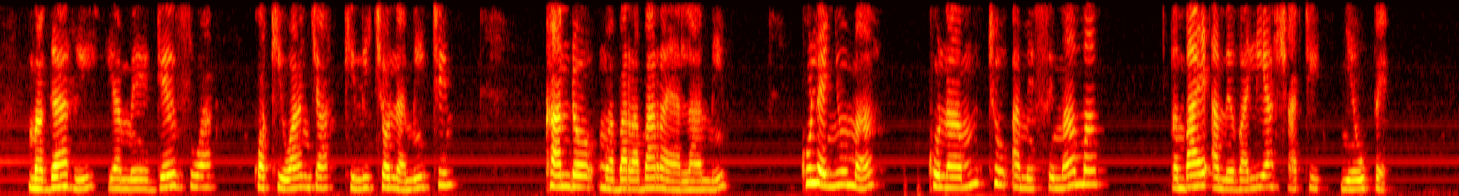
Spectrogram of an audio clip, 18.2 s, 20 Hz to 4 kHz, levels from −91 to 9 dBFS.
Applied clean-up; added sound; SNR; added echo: none; none; none; none.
